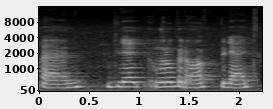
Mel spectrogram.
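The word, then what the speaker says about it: блять: Because I feel like there's really no reason an English speaker couldn't pronounce it as a instead of in that word. Like blять instead of bleh, the way people pronounce it.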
